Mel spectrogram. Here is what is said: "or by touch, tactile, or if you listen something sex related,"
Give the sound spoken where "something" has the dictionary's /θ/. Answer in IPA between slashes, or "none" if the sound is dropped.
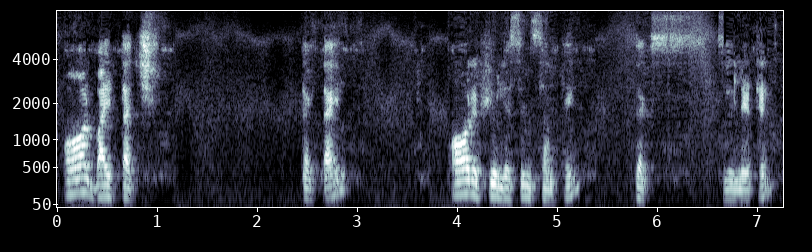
/t/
